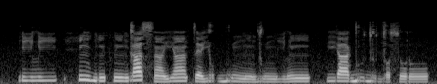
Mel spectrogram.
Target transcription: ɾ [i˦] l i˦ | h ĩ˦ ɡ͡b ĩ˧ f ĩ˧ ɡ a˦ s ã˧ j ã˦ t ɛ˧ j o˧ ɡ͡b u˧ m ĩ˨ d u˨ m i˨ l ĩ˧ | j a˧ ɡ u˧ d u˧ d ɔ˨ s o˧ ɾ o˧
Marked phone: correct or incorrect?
correct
